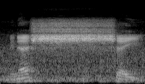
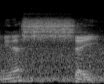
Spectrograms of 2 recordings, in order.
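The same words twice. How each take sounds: First: The sh sound is made at the palate. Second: The sh sound is made against the teeth. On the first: The speaker calls it right. "জিহ্বার মধ্যখান উপরে তালুর সাথে লাগালেই শিনের সঠিক উচ্চারণটা হবে" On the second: The speaker calls it wrong. "দাঁত লাগিয়ে যদি উচ্চারণ করেন"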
